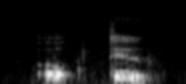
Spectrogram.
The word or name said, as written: Ob Dubh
